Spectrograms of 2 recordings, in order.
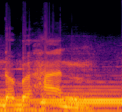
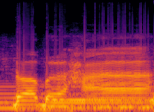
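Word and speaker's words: ضبحا: Kalau misalkan diwakafkan itu bacanya jangan dabahan tapi daabaha doaha bukan dabahan ya.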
